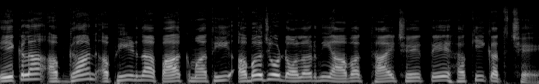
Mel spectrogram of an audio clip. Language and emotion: Gujarati, neutral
